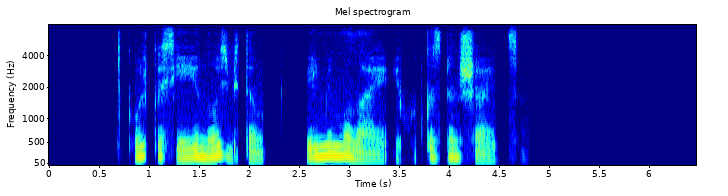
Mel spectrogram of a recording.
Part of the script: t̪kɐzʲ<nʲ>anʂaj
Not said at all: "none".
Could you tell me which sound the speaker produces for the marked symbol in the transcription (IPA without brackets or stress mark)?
mʲ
